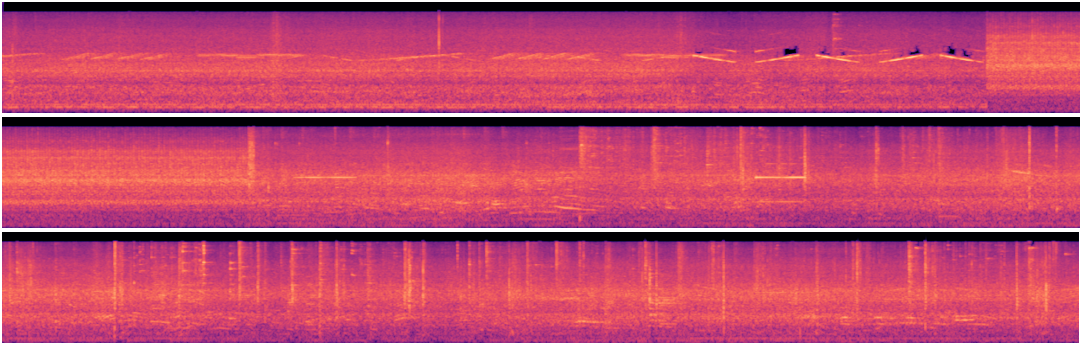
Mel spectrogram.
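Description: Fireground ambience: fire apparatus engines running with a steady low hum, short high gliding tones above it, and voices in the background. About ten seconds in the sound changes abruptly to a noisier mix with two short beeps and scattered sharp clicks.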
